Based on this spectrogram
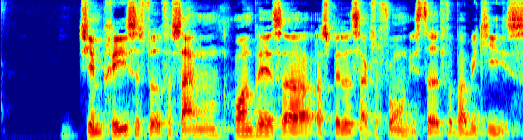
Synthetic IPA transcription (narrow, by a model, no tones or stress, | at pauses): d̥impʰʁiːsəsd̥o̝ð̞̰ˠfɒ̽sɑ̈ŋ̰n̩hoɐnb̥leːsɐːɒ̽sb̥e̝ləð̞̩ˠsɑ̈ɡ̥so̝fo̝̰ːnisd̥eð̞̰ˠð̩ˠfɒ̽b̥ɑ̈b̥ikʰiːs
